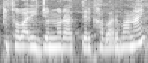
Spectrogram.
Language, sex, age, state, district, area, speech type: Bengali, female, 18-30, West Bengal, Paschim Medinipur, rural, spontaneous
